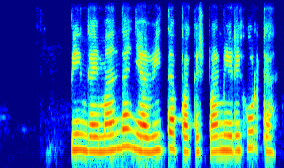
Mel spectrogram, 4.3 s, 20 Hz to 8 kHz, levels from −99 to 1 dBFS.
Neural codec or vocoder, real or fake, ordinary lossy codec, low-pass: none; real; Opus, 16 kbps; 7.2 kHz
